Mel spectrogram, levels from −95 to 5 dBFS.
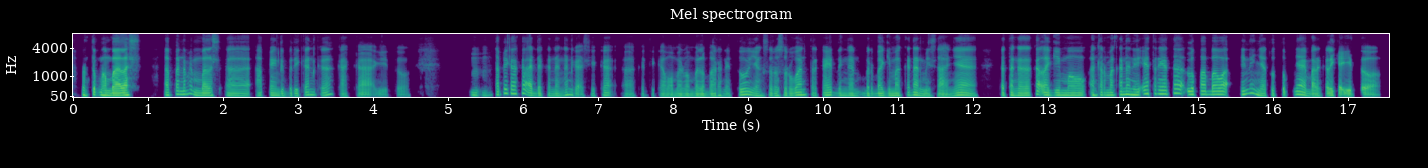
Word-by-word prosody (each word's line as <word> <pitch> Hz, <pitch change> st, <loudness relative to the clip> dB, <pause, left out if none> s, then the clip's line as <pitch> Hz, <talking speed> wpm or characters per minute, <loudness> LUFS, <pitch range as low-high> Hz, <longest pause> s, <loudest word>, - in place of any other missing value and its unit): untuk 115 Hz, -, +2 dB
membalas, 110 Hz, 0 st, +6 dB, 0.3 s
apa 120 Hz, +2 st, -1 dB
namanya, 155 Hz, +1 st, -1 dB
membalas, 105 Hz, 0 st, +2 dB
eee, 95 Hz, -3 st, -2 dB
apa 105 Hz, -, -7 dB
yang 105 Hz, -, 0 dB
diberikan 95 Hz, +6 st, -3 dB
ke 125 Hz, +4 st, -3 dB
Kakak 80 Hz, -2 st, -5 dB
gitu. 75 Hz, -2 st, -13 dB, 0.8 s
Mhm, 110 Hz, 0 st, -7 dB
tapi 135 Hz, +9 st, 0 dB
Kakak 185 Hz, -10 st, +1 dB
ada 100 Hz, -, -1 dB
kenangan 95 Hz, +7 st, -4 dB
nggak -, -, -4 dB
sih 90 Hz, -, -11 dB
Kak, 115 Hz, 0 st, -4 dB
eee, 85 Hz, -2 st, -10 dB
ketika -, -, -12 dB
momen-momen 85 Hz, +1 st, -3 dB
lebaran 85 Hz, +2 st, -4 dB
itu 135 Hz, +10 st, 0 dB
yang 95 Hz, -5 st, -3 dB
seru-seruan 105 Hz, +5 st, 0 dB
terkait 115 Hz, 0 st, -2 dB
dengan 100 Hz, -1 st, -3 dB
berbagi 95 Hz, -1 st, -1 dB
makanan? 100 Hz, +4 st, +1 dB
Misalnya, 90 Hz, +5 st, 0 dB, 0.3 s
tetangga 105 Hz, -1 st, +2 dB
Kakak -, -, +2 dB
lagi 115 Hz, -1 st, +2 dB
mau 110 Hz, -1 st, +2 dB
antar 115 Hz, +2 st, -1 dB
makanan 140 Hz, +5 st, +2 dB
nih, 130 Hz, -, 0 dB
eh 180 Hz, +1 st, +4 dB
ternyata 180 Hz, +3 st, +2 dB
lupa 145 Hz, +1 st, +3 dB
bawa 145 Hz, +1 st, +5 dB, 0.2 s
ininya 155 Hz, -, +2 dB
tutupnya 140 Hz, +5 st, +1 dB
barangkali 90 Hz, +1 st, +1 dB
kayak 85 Hz, -, +3 dB
gitu. -, -, -1 dB
105 Hz, 165 wpm, -24 LUFS, 95-125 Hz, 0.8 s, membalas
